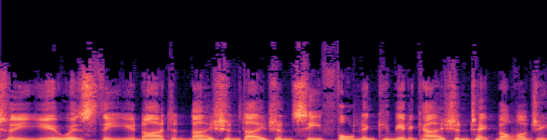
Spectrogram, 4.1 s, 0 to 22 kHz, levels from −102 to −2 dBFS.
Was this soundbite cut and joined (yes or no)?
yes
